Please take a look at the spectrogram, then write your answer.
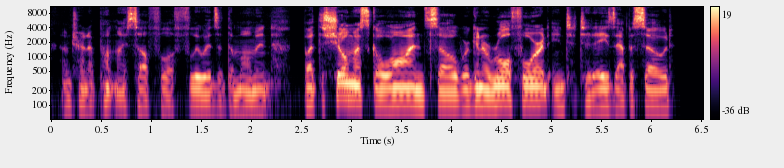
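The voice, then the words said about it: Slightly hoarse voice. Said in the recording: “I've been feeling a little under the weather this weekend, so pardon me if I sound a little hoarse.”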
